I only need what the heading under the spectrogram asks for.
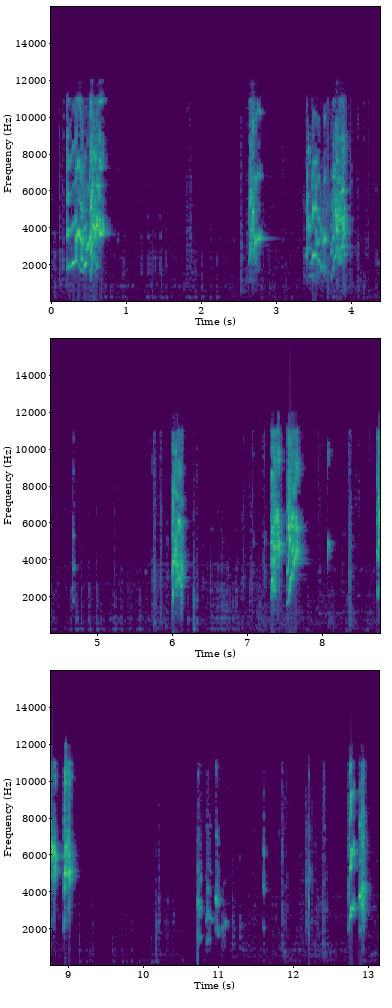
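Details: Pet rosy-faced lovebird chirping repeatedly over thirteen seconds: harsh, shrill squeaky calls every one to two seconds, some in quick pairs, with faint rustling between.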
